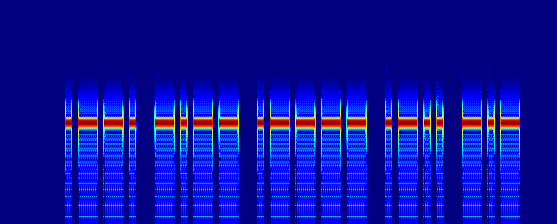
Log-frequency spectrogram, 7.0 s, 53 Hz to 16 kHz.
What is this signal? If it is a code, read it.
Morse code, heard as a keyed tone, about 15 wpm, 700 Hz. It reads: PY1LK
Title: DXCC-100 Call Signs - 5 Characters - 15wpm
